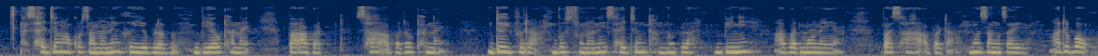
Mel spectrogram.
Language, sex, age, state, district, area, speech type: Bodo, female, 18-30, Assam, Kokrajhar, rural, spontaneous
